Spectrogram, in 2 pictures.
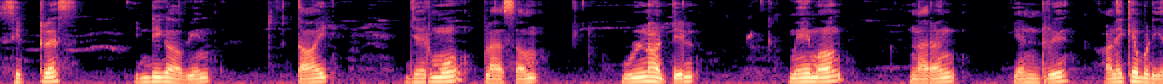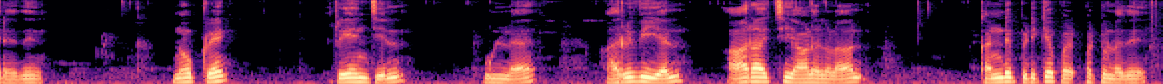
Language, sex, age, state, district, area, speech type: Tamil, male, 18-30, Tamil Nadu, Nagapattinam, rural, read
